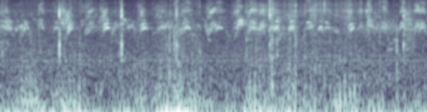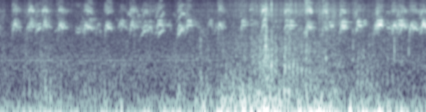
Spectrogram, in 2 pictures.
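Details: A crowd of house sparrows at a feeder giving busy, overlapping short chirps and chips, with occasional wing flutters and a steady low background rumble.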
